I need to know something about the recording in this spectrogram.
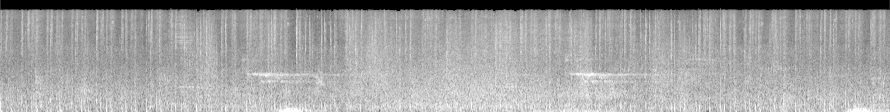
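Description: Wind blows across open ground.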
